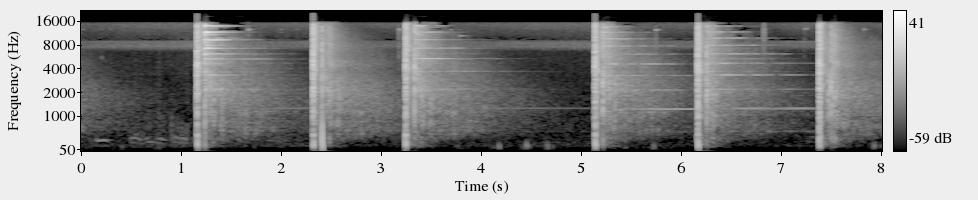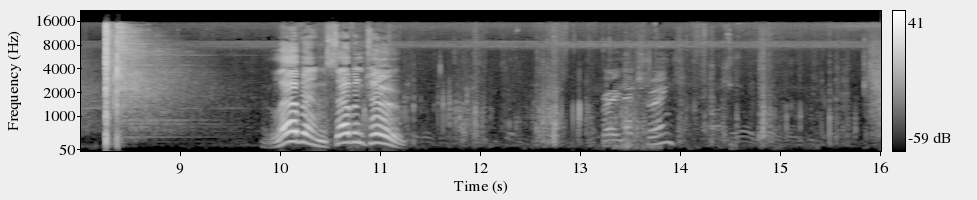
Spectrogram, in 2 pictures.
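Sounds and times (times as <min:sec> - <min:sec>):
rifle shots: 0:01.1 - 0:04.2, 0:05.1 - 0:09.3
steel plate ringing: 0:01.2 - 0:02.2, 0:03.2 - 0:04.4, 0:05.2 - 0:07.6.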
